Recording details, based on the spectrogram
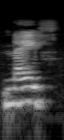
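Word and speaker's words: knife: नाइफ, नाइफ के अंदर के नहीं बोला जाता है, के क्या रहता है? साइलेंट रहता है।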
